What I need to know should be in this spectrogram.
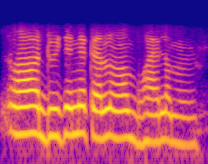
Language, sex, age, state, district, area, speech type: Assamese, female, 18-30, Assam, Sivasagar, rural, conversation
